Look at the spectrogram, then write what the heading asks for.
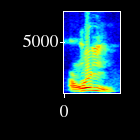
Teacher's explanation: لام ساکن قلقلہ نہیں کرنا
